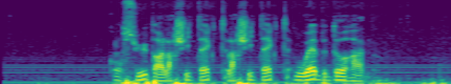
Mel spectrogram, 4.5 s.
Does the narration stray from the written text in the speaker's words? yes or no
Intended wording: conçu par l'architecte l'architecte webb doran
no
